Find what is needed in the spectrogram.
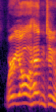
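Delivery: put-on a guard asking where they're headed, in a Southern accent. Security guard asks the Canadians where they're headed, in a Southern accent. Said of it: "He's like".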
